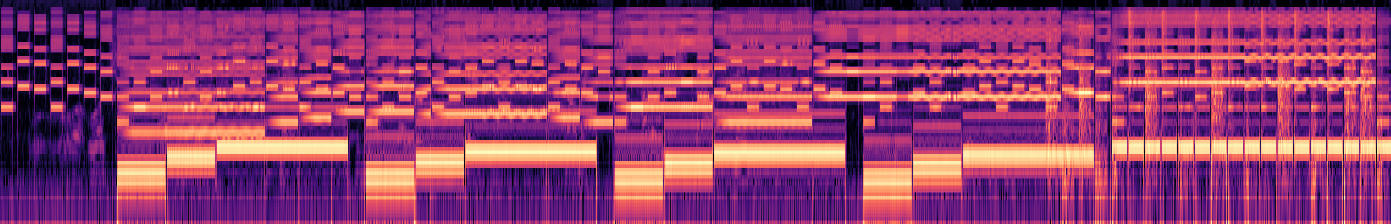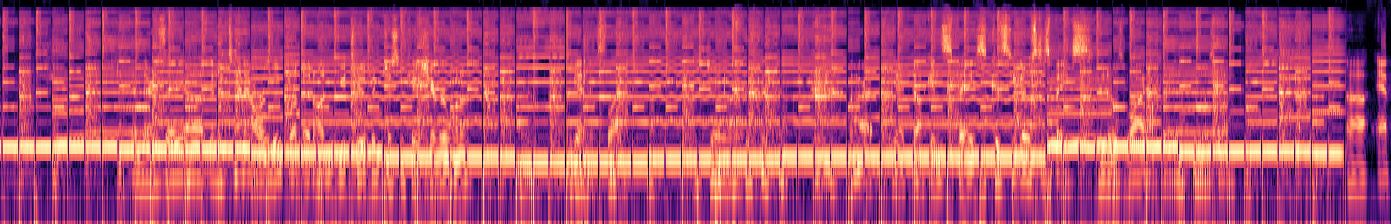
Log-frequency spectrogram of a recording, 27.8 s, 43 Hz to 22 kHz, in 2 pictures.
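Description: An 8-bit chiptune theme plays loud and alone, opening with bouncy, staccato square-wave notes before a sustained lead melody glides over a dense, busy backing of bleeps and arpeggios.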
